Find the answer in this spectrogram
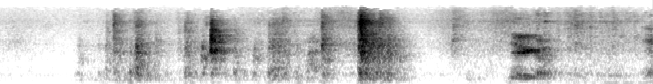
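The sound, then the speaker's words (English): The top drawer of a kitchen, holding spatulas, slides open with a rattle of utensils inside while a cake is being made, followed by a few clattering bumps and a shove closed, with muffled voices in the background. “In the top drawer, right behind you, right behind you, there is spatulas.”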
